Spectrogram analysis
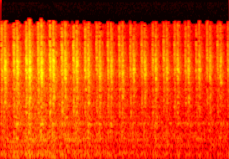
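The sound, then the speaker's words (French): An early motor car engine sputtering, a rapid, regular train of chugging pulses with a rough, buzzy edge, steady in pace and level throughout with no voices. “Je suis réduite en poudre par cette succession de pétarades creuses, plus fortes que la foudre. C'est la première fois que je roule en auto”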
